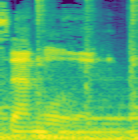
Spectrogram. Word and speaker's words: Semele: Yeah, and it's actually pronounced Semele. – I'm actually going to Semele. – See, I don't know. – Yeah. It's pronounced Semele, but it's definitely an opera. If you know that it's pronounced that way, it's probably an opera.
